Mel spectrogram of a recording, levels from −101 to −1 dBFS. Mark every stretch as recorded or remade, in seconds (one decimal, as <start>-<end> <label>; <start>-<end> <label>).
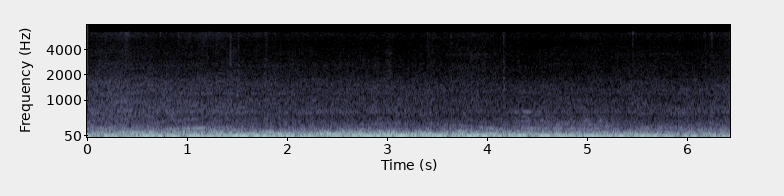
0.0-3.0 recorded; 3.0-4.1 remade; 4.1-6.4 recorded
